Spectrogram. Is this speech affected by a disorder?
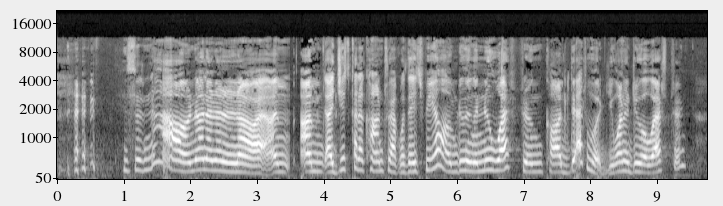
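Yes: cerebral palsy.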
